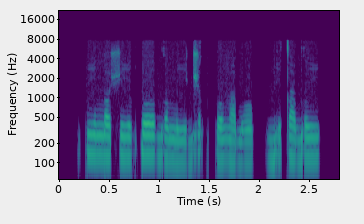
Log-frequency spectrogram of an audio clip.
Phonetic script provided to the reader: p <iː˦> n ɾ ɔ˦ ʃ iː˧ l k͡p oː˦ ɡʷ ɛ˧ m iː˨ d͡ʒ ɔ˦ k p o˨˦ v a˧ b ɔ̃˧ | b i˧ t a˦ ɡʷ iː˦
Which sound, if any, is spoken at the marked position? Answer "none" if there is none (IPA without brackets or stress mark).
iː˦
